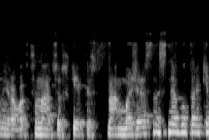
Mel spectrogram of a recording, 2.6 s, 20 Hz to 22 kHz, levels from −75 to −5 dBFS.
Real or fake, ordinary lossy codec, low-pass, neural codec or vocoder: real; Opus, 16 kbps; 7.2 kHz; none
